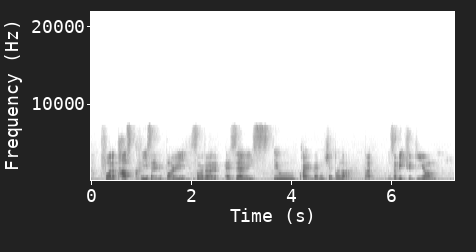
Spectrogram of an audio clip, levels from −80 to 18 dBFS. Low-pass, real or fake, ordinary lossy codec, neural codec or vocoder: 7.2 kHz; fake; none; codec, 16 kHz, 2 kbps, X-Codec, HuBERT features, trained on general audio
